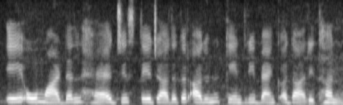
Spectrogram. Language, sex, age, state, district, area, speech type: Punjabi, female, 18-30, Punjab, Kapurthala, urban, read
